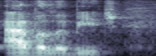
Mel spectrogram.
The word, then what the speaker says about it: Avila Beach: this was in uh avila beach and if you're from avila beach i don't care how you say it they say avala beach you guys are saying it wrong i don't care but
